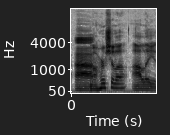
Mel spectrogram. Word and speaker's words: Mahershala Ali: Mahershala Ali, I think is how you say it. – Oh, yeah. – Mahershala Ali.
